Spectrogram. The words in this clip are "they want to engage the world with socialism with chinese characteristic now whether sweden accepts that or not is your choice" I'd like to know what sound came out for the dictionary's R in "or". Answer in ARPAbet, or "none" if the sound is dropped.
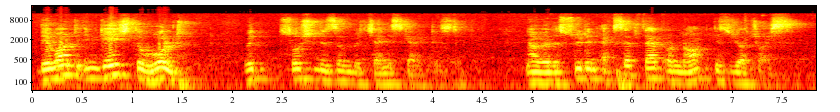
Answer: R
